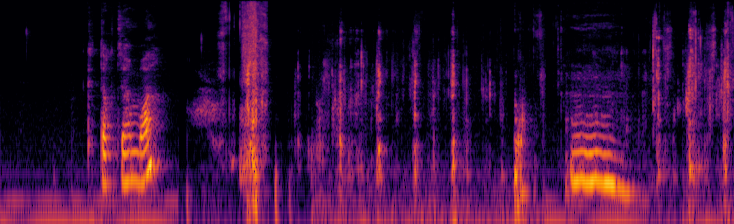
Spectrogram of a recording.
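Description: A young woman hums with pleasure while eating, close to a microphone.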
